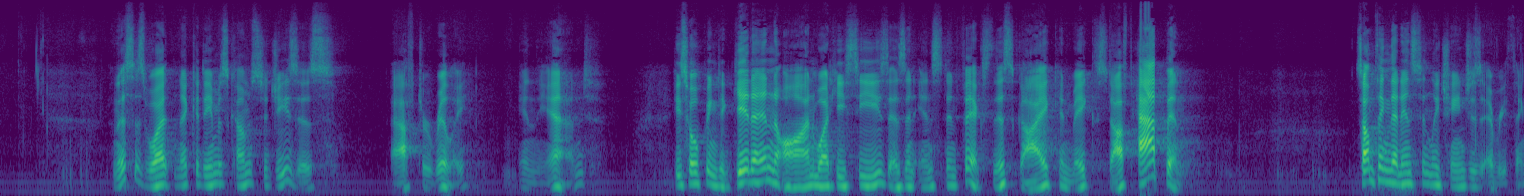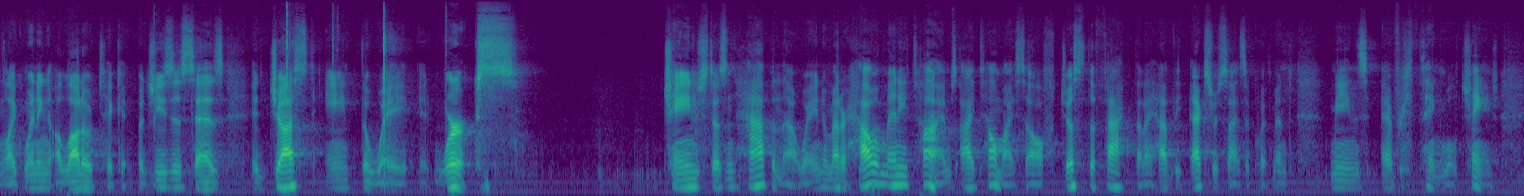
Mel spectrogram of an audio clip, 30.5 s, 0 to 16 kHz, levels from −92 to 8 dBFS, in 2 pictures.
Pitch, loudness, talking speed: 110 Hz, -27 LUFS, 155 wpm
